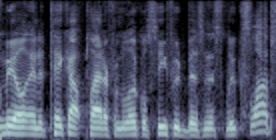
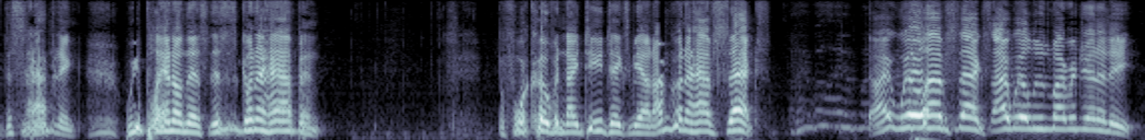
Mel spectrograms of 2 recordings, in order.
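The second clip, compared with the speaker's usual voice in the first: overexcited declaration; 8 semitones higher, 9 dB louder than usual. Retold or imitated. Imagined couple's eager vow.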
